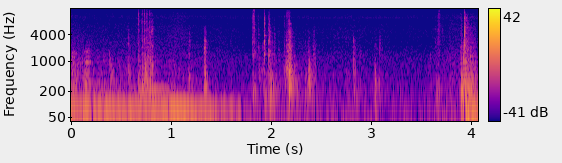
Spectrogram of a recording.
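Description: Low rumble of a vintage convertible car's engine and tyres dying away as the car comes to a stop about a second in, followed by scattered clicks and knocks and a sharp thump near the end.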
